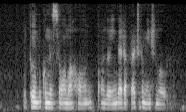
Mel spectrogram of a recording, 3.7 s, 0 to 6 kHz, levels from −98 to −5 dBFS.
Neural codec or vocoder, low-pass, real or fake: codec, 16 kHz, 1 kbps, FunCodec, trained on Chinese and English, 50 frames a second; 5.4 kHz; fake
